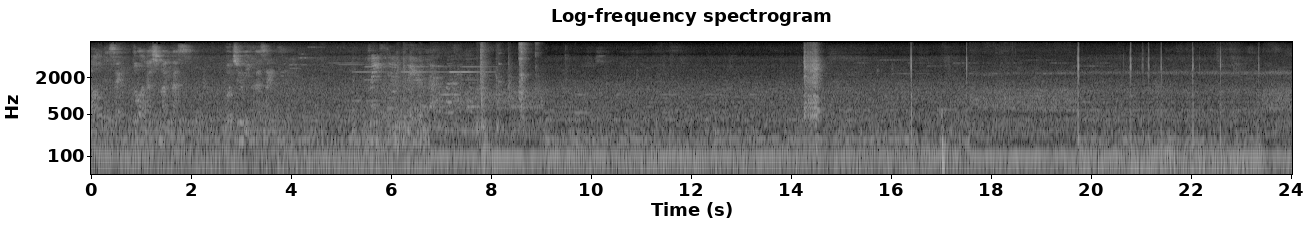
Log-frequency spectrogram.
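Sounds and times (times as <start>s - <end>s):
train equipment humming: 0.0s - 24.0s
train clicking: 7.7s - 9.6s, 19.6s - 24.0s.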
